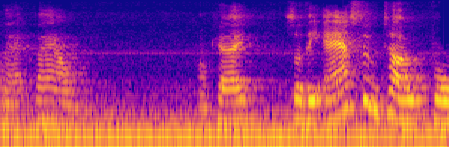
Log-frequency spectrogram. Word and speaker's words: asymptote: There's something called an asymptote. A-S-Y-M-P, the B is silent. Asymptote.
